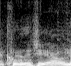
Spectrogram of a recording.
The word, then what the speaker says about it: collegiality: Did I say that right? Collegiality? – Yeah, collegiality. – Collegiality, collegiality. – Yeah, that's right.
